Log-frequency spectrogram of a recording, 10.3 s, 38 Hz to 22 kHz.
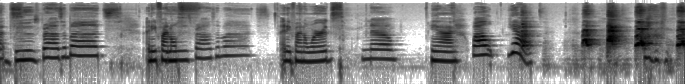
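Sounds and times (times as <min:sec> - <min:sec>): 
speech: 0:00.0 - 0:08.9, 0:09.6 - 0:10.2
dog barking: 0:07.8 - 0:10.2.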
